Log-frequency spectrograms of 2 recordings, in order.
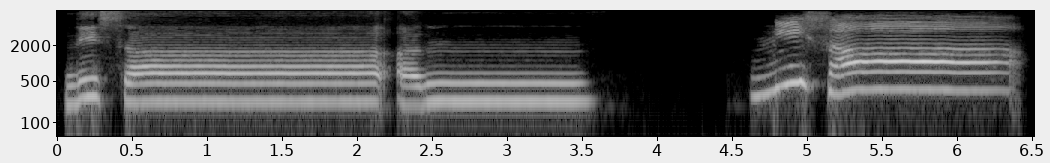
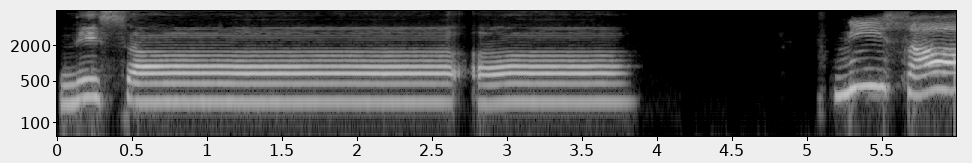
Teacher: When you do the ghunna sound, darling, read it as if it's a UN. There's a N sound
